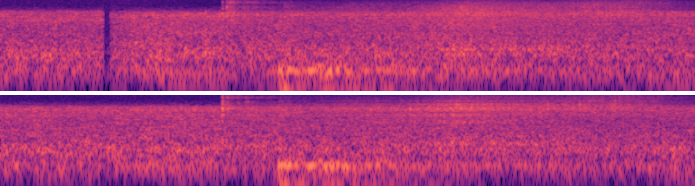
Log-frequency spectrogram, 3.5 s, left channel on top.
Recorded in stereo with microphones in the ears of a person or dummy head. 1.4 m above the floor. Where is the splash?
20° right (ahead or behind), 8 m.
